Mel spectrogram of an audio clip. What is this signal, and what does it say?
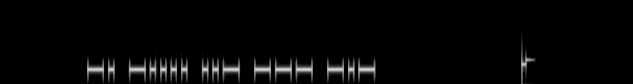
Morse code, heard as a keyed tone, about 22 wpm, 700 Hz. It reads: N6UOK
